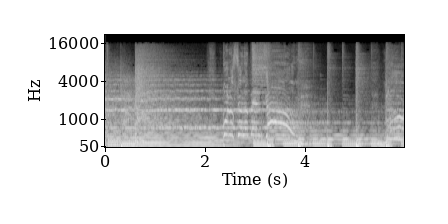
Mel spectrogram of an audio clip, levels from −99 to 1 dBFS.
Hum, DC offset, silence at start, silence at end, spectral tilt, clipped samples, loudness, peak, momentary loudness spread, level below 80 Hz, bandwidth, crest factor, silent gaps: none; under 0.1%; 0 s; 0 s; -6 dB/octave; under 0.1%; -15 LUFS; 0 dBFS; 5 LU; -22 dBFS; 16.5 kHz; 14 dB; none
